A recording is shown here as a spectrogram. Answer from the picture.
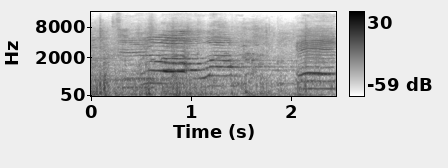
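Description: Young children squealing and shouting in excited play, with a single thump right at the start.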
